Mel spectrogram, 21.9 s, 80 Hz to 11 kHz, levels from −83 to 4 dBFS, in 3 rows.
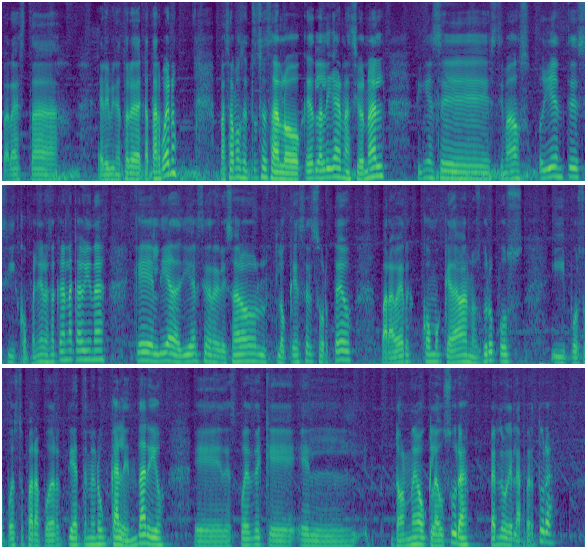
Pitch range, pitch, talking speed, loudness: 105-140 Hz, 125 Hz, 165 wpm, -21 LUFS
